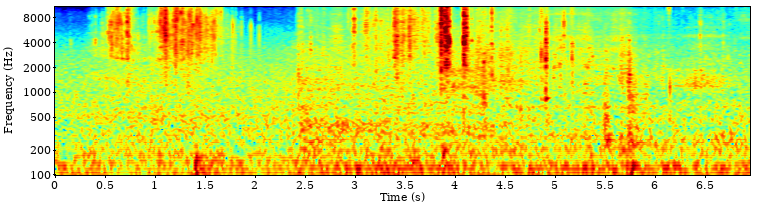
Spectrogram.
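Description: Knife blade scraping and clicking against rock and hard shells as mussels are pried off a tide-pool rock, a run of sharp clicks and short scrapes. A steady low rumble sits underneath.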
